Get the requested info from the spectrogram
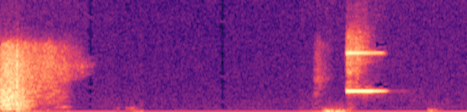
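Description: A short electronic beep near the end: a steady high tone with a fainter, higher tone above it, over a low thump. Just before, at the very start, a brief burst of hiss.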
